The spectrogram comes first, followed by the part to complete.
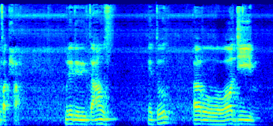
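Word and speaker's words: الرجيم: Mulai dari ta'awudz itu ar-rajim. Ra yang bertasydid ini langsung ditebalkan ketika masuk tasydidnya. Ar-rajim. Wajim. Jangan wajim. Jangan dimanyunkan bibirnya ketika membacanya.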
